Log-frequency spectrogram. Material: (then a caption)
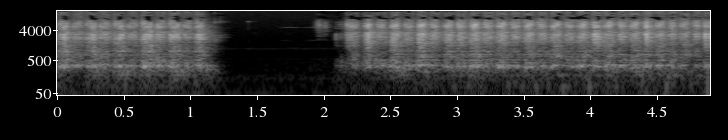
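Paper. The graphite tip of a wooden pencil scratches and rubs across a flat sheet of drawing paper lying on a dark table, making shading strokes while sketching a portrait. A bright, dry, rasping scrape carries a steady back-and-forth rhythm, stops for nearly a second of silence, then resumes at the same pace.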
